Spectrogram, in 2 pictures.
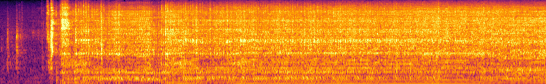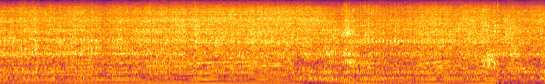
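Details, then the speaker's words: Rebuilt pit bike single-cylinder, first run after the rebuild with no exhaust fitted. Loud raw booming bark with rattly crackle over a fast run; the open exhaust port blares straight out, causing the rattling and booming. "Guys, there's no exhaust on it. We didn't. Oh yeah. Oh, that's what that rattling."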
